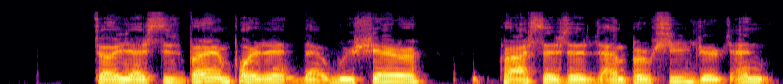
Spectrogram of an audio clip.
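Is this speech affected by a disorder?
Yes: cerebral palsy; difficulty keeping body completely still, e.g. for MRI.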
